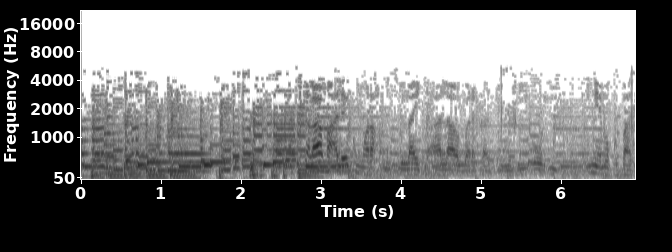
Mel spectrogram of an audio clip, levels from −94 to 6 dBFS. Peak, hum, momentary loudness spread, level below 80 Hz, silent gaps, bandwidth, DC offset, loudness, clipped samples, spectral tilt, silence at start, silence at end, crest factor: -4 dBFS; none; 15 LU; -36 dBFS; none; 5.6 kHz; under 0.1%; -20 LUFS; under 0.1%; -5.5 dB/octave; 0 s; 0 s; 16 dB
